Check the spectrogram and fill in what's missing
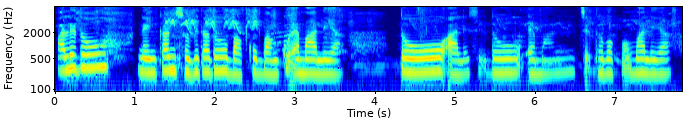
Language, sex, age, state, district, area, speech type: Santali, female, 18-30, West Bengal, Malda, rural, spontaneous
